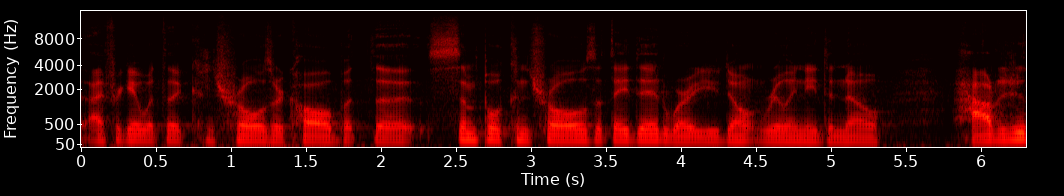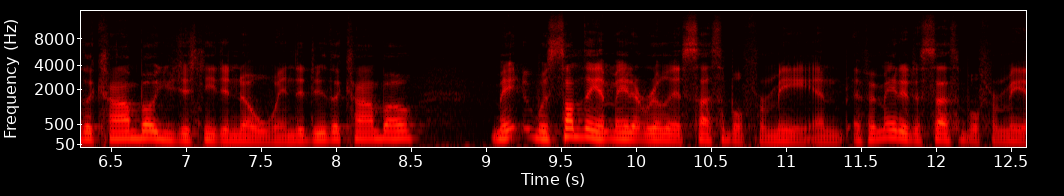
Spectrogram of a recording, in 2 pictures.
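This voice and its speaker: A man's voice: medium pitch, smooth. A man co-hosting a gaming podcast in a loose, casual way. He talks animatedly, swears freely and often breaks into laughter. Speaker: podcast co-host. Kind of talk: casual chat.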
